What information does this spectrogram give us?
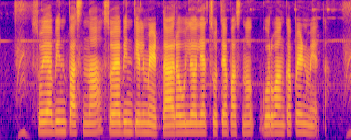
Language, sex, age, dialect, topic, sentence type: Marathi, female, 41-45, Southern Konkan, agriculture, statement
